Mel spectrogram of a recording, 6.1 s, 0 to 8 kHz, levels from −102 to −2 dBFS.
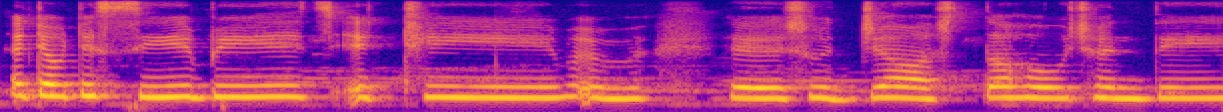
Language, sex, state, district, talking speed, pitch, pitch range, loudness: Odia, female, Odisha, Khordha, 135 wpm, 270 Hz, 260-280 Hz, -17 LUFS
